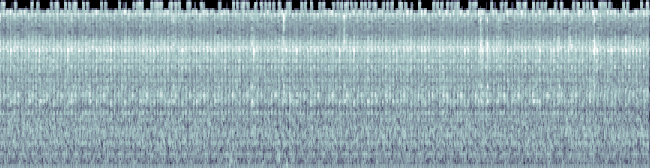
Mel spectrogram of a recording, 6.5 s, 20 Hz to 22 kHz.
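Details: Kia Ceed 1.6 CRDi diesel (D4FB, "115"), idling: a steady clatter with a faint repeating knock about twice a second over the normal tick. It is an abnormal, weird engine noise whose source is unclear.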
